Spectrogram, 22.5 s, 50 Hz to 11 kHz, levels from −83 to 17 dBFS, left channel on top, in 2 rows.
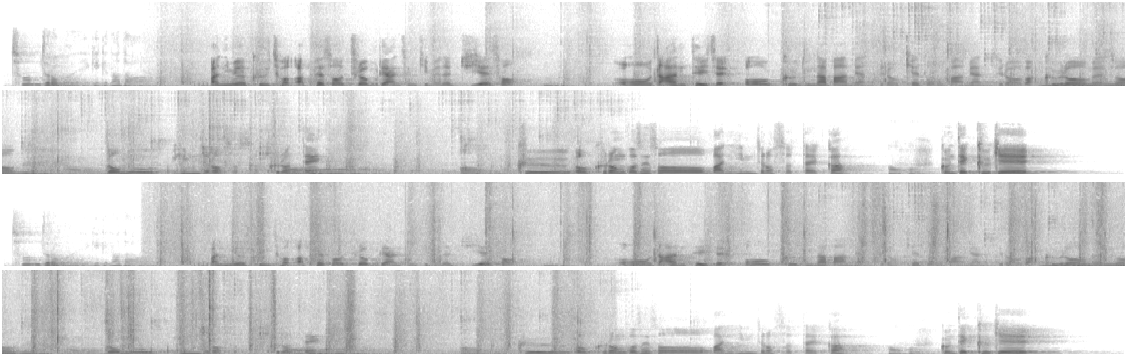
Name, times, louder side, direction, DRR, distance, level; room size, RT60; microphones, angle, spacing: voice 1, 0.1-1.5 2.0-2.1 5.4-5.7 10.4-12.3 14.0-15.2 20.1-20.5, left 1 dB, 40° left, 6 dB, 2.3 m, -43 dB
sound 1, 1.4-17.4, right 7 dB, 85° right, 1.6 m, -42 dB
voice 2, 2.1-5.1 6.1-11.9 12.2-14.4 15.8-19.7 20.6-21.5, left 4 dB, 80° left, 14 dB, 1.1 m, -35 dB
Sink (filling or washing), 7.6-18.4, equal, 5° right, 5.9 m, -51 dB
27.5 x 23.5 x 8.2 m, 1.1 s
head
